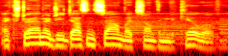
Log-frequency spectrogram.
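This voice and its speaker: A man playing a concerned, steady uncle in a visual novel, speaking in a measured, reassuring way. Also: fairly low pitch, over music, close to an everyday voice. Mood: serious, questioning. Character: concerned, steady uncle, a grown man in an anime-style game.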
